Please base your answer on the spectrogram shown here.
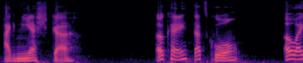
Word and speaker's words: Agnieszka: By the way, the name is pronounced Agnieszka.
